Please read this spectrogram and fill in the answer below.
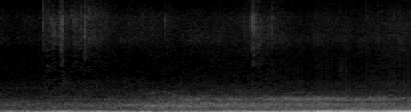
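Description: Car engine running, heard from inside the cabin as a low, steady rumble that grows louder about three seconds in.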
